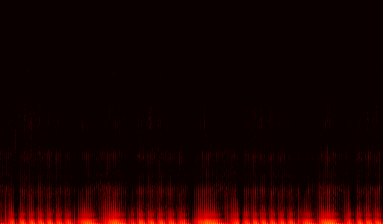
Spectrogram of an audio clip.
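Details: Relaxed, happy cat producing a deep humming purr; steady rhythmic rumble interrupted by short breath gaps roughly every second, phases rising and falling gently in volume, nothing else audible.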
